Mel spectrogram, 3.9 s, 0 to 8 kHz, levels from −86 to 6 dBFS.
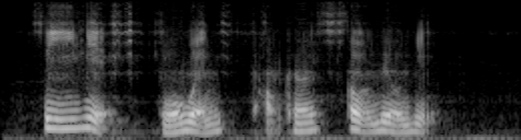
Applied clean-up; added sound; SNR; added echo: neural separator model SepFormer DNS4.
